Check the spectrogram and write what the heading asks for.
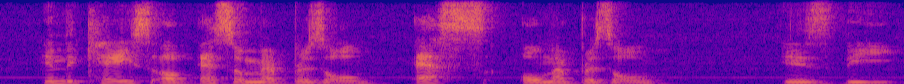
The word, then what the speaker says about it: esomeprazole: So you could actually just write S, the letter, omeprazole, but they put ES so that it's clear that you're looking at pronouncing it correctly as S or meprazole.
